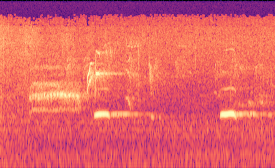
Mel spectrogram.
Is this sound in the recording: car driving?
no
